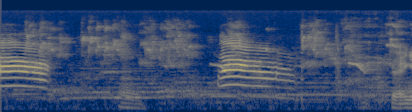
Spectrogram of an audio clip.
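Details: Stray cat suffering badly from scabies, starving and thirsty, crying for help at a house in Indonesia: two strong wavering meows with rich harmonics, short lower sounds and a faint voice between them, plus a low constant hum.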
